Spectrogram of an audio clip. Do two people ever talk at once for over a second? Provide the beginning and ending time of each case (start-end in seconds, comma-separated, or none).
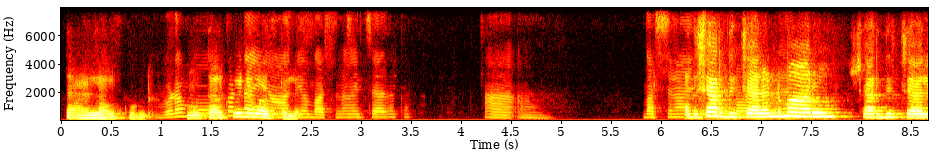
6.2-7.7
